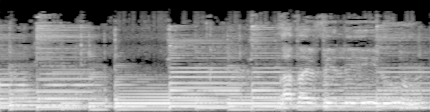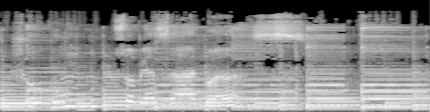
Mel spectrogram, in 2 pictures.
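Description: Acoustic guitar strumming chords in a song's instrumental intro, with a wavering melody line over the strumming from about three to seven seconds in.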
